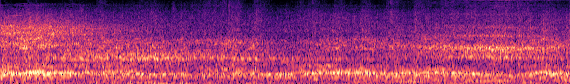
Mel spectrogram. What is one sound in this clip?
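Strong wind howls steadily outdoors.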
